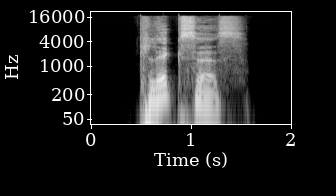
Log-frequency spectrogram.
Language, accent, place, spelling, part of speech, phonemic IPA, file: German, Germany, Berlin, Kleckses, noun, /ˈklɛksəs/, De-Kleckses.ogg
- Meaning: genitive singular of Klecks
